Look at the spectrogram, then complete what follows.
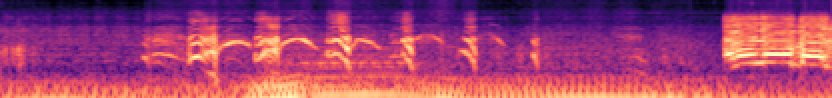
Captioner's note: laughing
